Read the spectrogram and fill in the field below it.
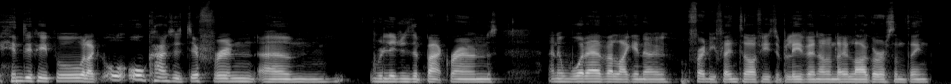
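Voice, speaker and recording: Recorded very cleanly against a silent background, a man with a British accent talks at a fairly quick pace with ordinary pitch variation. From London. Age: 30s. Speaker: podcast host. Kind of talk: casual monologue. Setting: recording in a service station. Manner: chatty, humorous, self-deprecating.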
